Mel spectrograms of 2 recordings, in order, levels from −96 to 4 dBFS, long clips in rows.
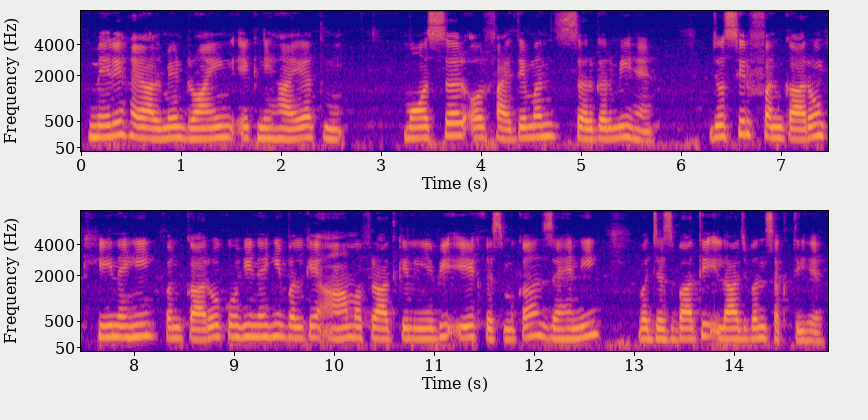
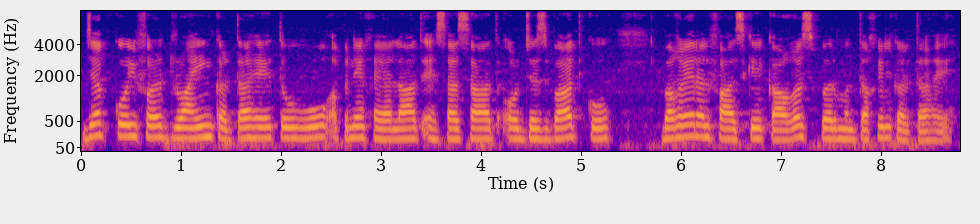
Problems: background sounds at intervals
